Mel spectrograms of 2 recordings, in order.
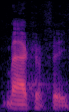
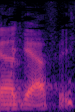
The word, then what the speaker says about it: McAfee: how to pronounce it mcafee mcafee yes it's not mcgaffey yeah i keep hearing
